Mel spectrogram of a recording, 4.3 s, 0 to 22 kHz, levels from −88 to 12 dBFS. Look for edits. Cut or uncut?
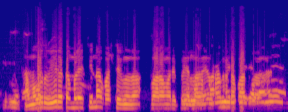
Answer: cut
